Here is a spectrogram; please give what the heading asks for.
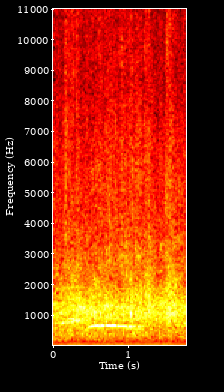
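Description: A crowd claps steadily throughout during a sermon, answering a call to clap their hands and say there's power in the gospel, a dense wash of many hands applauding together with a faint tonal hum running underneath, no clear speech over it.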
